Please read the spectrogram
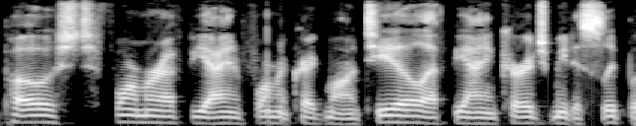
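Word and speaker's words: Monteilh: Craig Montiel, Craig Montiel, that's his name.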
